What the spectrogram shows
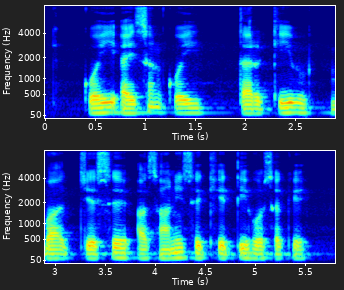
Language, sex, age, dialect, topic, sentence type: Magahi, male, 18-24, Western, agriculture, question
